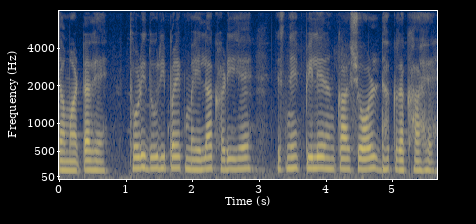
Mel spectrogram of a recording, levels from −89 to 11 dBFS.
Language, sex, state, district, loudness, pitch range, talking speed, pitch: Hindi, female, Chhattisgarh, Raipur, -17 LUFS, 170-200 Hz, 180 wpm, 185 Hz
